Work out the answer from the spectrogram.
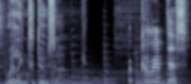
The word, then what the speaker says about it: Charybdis: Charybdis. What's the point of the H there in the name if it's not pronounced?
